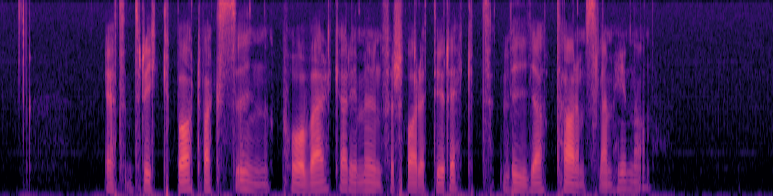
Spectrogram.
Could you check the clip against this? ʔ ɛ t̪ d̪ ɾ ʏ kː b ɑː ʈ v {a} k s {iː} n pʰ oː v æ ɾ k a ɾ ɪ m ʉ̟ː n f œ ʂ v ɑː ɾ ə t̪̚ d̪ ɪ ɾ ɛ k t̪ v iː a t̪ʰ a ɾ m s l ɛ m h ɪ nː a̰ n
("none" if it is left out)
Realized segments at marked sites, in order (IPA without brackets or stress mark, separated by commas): a, iː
